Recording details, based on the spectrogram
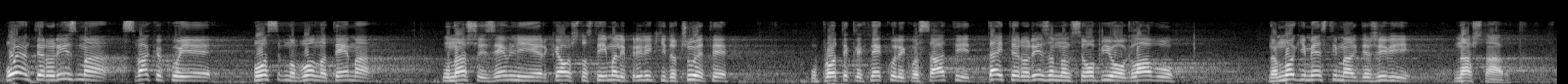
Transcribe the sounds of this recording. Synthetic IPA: po̞jant̪e̞ɾo̞ɾizmasʋakako̞je̞ | poːse̞bno̞bo̞ʎnat̪e̞ːma | unaʃo̞jze̞mʎijeɾkao̞ʃt̪ost̪e̞imalipɾiːlikid̪at͡ʃuje̞t̪e̞ | upɾo̞t̪e̞klixne̞ko̞liko̞saːt̪it̪aːjt̪e̞ɾo̞ɾizamnamseo̞bio̞ɡlˠaːʋu | namno̞ɡimje̞st̪imaɡd̪e̞ʒiːʋi | naʃna̰ːɾo̞̰d̪̥

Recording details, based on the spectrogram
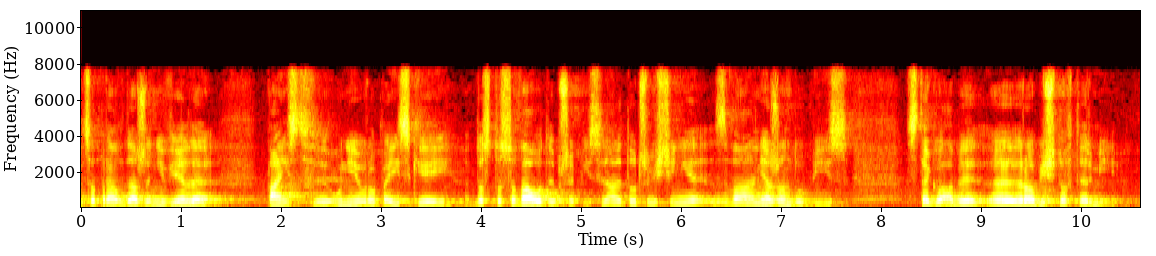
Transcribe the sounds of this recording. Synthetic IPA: t̪sɔpɾavd̪aʐɛɲɛvʲjɛlɛ | paj̃st̪fuɲjiɛwɾɔpɛjskʲejd̪ɔst̪ɔsɔvawɔt̪ɛpʂɛpʲisɘalɛt̪ɔːt͡ʂɘvʲiɕt͡ɕɛɲɛzvalɲaʐɔnd̪upʲis | st̪ɛɡɔabɘɾɔbʲit͡ɕt̪ɔft̪ɛɾmʲḭɲɛ

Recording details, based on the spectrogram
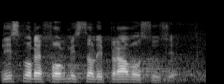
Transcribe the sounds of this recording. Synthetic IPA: niːsmoɾe̞fo̞ɾmisalipɾaʋo̞suːd͡ʑe

